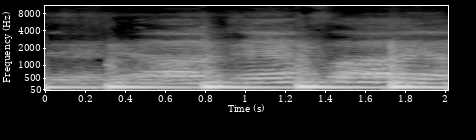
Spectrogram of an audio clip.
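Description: A group singing a hymn over a steady drum beat of about two strokes a second.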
